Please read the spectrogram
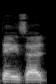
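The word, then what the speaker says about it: DayZ: want to pronounce it I call it day Zed just because in Canada uh we pronounce her our Z as an uh Zed so that is uh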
